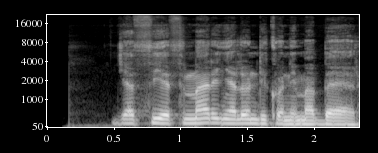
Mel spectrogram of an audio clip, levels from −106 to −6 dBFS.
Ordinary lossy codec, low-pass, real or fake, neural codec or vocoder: none; none; fake; vocoder, 44.1 kHz, 128 mel bands every 256 samples, BigVGAN v2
